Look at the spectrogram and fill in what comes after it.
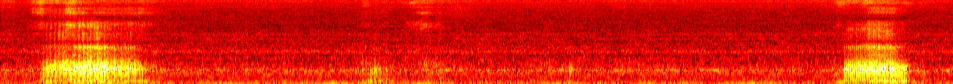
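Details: A sleeping puppy that snores heavily at bedtime: two long, loud, rasping snores about eight seconds apart, each lasting roughly a second, with only faint breathing between them.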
